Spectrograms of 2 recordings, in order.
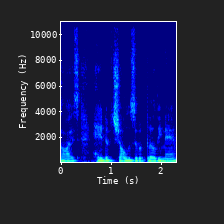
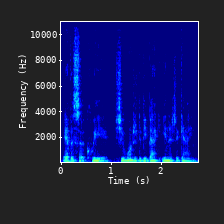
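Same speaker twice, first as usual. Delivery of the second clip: usual speaking voice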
